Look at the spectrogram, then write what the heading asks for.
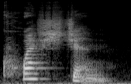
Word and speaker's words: question: You will sometimes hear the TION ending pronounced chun, chun, with the CH sound.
